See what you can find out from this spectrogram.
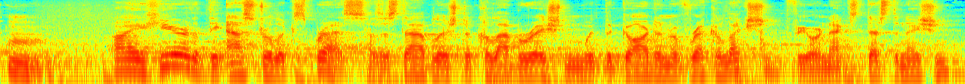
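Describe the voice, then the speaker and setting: A man voices a detached robot genius. He talks in a measured, analytical way, with a very low voice. A long reverb and quiet music sit behind him. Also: natural voice. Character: aloof male robot genius scholar. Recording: roomy reverb with game music.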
